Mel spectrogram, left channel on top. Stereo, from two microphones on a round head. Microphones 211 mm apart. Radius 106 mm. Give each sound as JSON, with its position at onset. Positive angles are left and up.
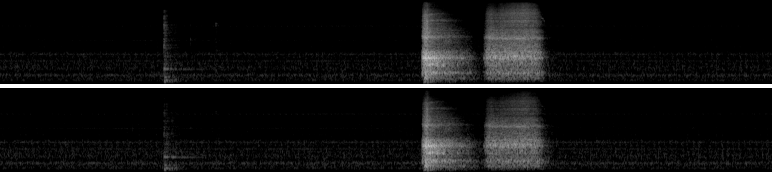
{"t": 1.6, "sound": "a thud", "side_deg": 35, "distance_m": 3.5}
{"t": 4.2, "sound": "breathing", "side_deg": 30, "distance_m": 0.6}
